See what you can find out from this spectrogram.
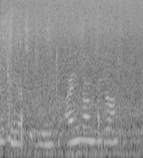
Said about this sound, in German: also Smoker anwerfen, Deckel mhm. aufstemmen, Honigwaben entnehmen, Bienen wegpusten und ins Auto verfrachten wir stehen jetzt so äh, in so einer Wolke von na, ziemlich viel schwirrenden Bienen genau, herum.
